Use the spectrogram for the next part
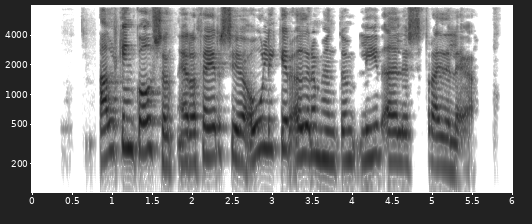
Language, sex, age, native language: Icelandic, female, 30-39, Icelandic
